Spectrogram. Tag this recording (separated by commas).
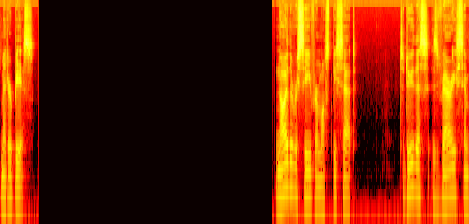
Speech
